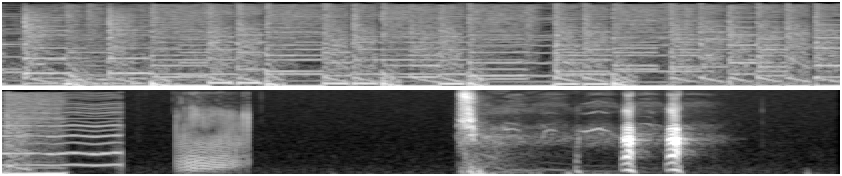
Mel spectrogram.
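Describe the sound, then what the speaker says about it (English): Chiptune music from the Knight CG platformer plays, then after a pause come several short, loud, sputtering cartoon fart noises from the game, isolated and close. "Well, he does fart."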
